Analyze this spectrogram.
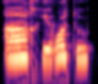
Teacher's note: Kha is heavy because it's from the musta'aliya letters, heavy letters. Ra is heavy because of having fatha.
